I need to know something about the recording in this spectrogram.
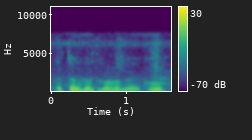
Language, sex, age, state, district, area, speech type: Kannada, male, 18-30, Karnataka, Udupi, rural, spontaneous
